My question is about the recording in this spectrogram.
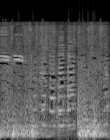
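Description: Samba batucada percussion playing loudly, with a high whistle tone at the start and pitched horn notes, like trumpets, coming in from about a second in.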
